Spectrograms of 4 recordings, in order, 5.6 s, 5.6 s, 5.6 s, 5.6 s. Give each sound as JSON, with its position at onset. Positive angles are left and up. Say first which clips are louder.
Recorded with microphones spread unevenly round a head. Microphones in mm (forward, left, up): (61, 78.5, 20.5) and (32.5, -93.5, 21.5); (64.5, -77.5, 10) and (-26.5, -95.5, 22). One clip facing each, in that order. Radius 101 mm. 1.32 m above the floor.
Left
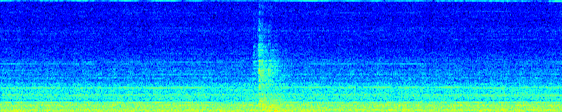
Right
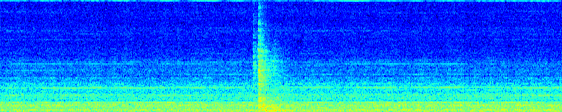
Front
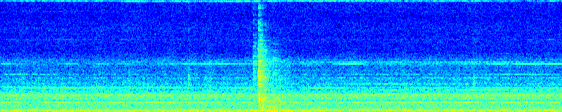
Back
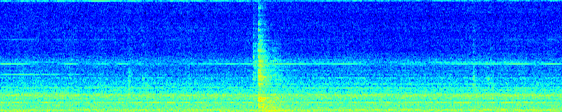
{"t": 2.5, "sound": "a microwave", "louder": "right 2 dB, back 1 dB", "azimuth_deg": -115, "distance_m": 7.0}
